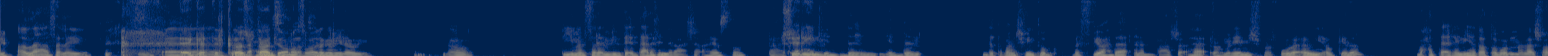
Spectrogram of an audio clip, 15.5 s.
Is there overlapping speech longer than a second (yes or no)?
yes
